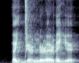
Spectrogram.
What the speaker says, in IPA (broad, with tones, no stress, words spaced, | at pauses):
ə˧lʲdʲa˨˥ɭnʏ˩ɭɛ˨˥ɭ ɾə˧˩ʎʏ˩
